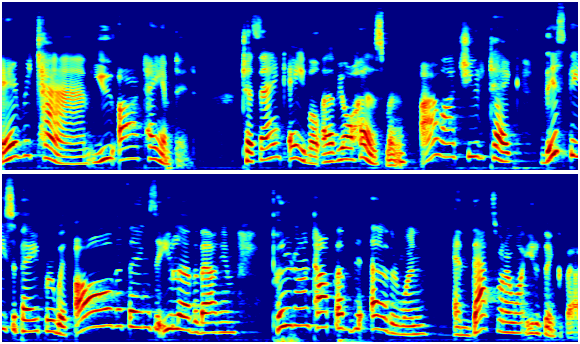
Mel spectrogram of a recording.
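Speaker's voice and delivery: put-on Southern American Atlanta accent. Retelling a woman advising a bitter wife about her husband, in her Atlanta accent. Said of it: "in her Atlanta accent".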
